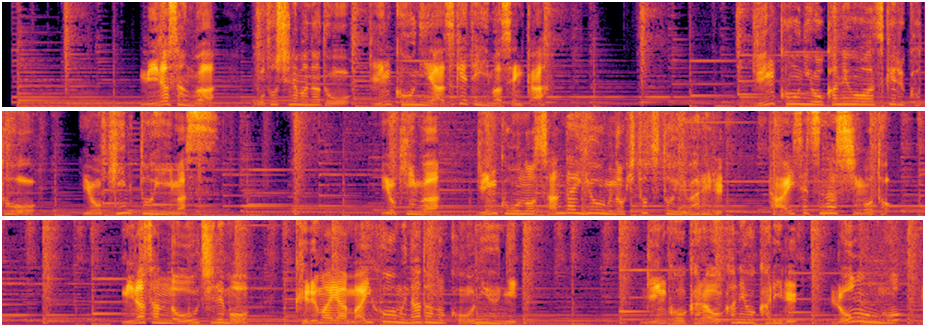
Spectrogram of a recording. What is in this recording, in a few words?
Japanese corporate videos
